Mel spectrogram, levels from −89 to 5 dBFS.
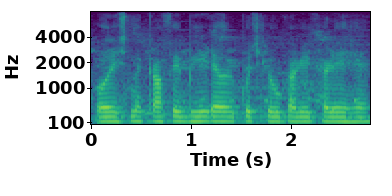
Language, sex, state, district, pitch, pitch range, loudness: Hindi, male, Rajasthan, Barmer, 125 Hz, 125-130 Hz, -18 LUFS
